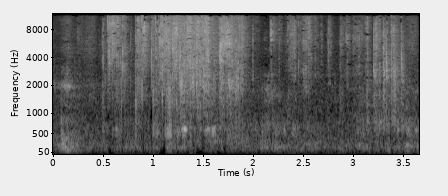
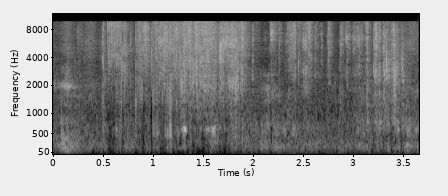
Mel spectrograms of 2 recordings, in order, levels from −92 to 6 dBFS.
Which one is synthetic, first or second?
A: second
